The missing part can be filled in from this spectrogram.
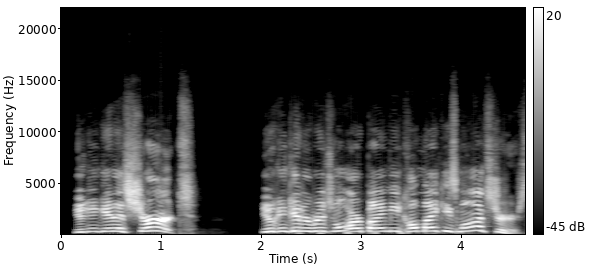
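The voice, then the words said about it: Yelling, loud delivery. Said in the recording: “you're yelling again... my voice is going out”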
